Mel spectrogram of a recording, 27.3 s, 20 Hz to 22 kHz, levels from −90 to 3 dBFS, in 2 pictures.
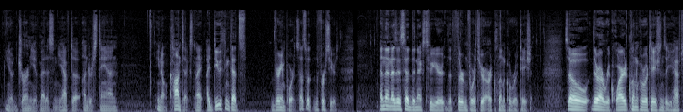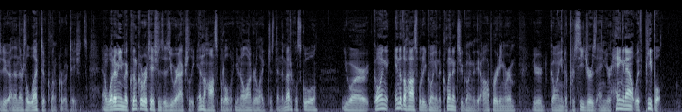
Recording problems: none

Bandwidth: 15 kHz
